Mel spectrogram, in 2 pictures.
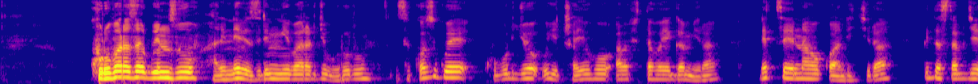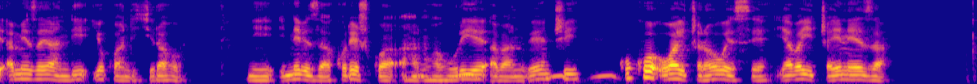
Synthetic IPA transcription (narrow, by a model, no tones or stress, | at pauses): kʰuɾuβaɾazaɾɡwiːnzuhaɾine̞βe̞ziɾimŋiːβaɾaɾɟuːβuɾuɾu | ziko̞zɡwe̞kʰuβuɾɟo̞ʔujiːt͡ʃaje̞ɦo̞ʔaβafi̥teɦo̞jeɡamiɾa | nde̞t͡se̞naho̞kwaːndiciɾa | βidasabɟe̞ʔame̞ːzajaːndijo̞kwaːndiciɾaɦo̞ | niːne̞βe̞zako̞ɾʔe̞ʃkwaa̰ɦaːn̥huɦahuɾije̞ʔaβaːn̥huβe̞ːnt͡ʃikuko̞uwajiːt͡ʃaɾaho̞we̞ːse̞jaβajiːt͡ʃaje̞ne̞ːza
